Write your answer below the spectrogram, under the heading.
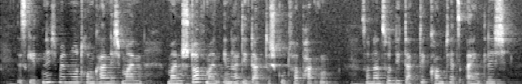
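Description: Through noticeable background noise, a woman speaks at a high pitch and a moderate pace, with fairly even intonation. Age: 50s. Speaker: podcast host and coach. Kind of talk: casual chat. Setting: studio.

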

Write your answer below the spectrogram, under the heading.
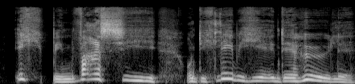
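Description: A man puts on a character voice with a fairly high pitch and a hissing sound. He speaks at a fairly slow pace.

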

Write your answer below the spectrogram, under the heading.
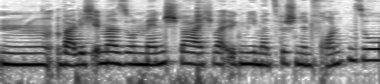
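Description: At a moderate pace, a woman talks in a plain, everyday voice at a medium pitch. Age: 20s. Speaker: nurse on parental leave, social media creator. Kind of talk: casual chat. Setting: at host's home.

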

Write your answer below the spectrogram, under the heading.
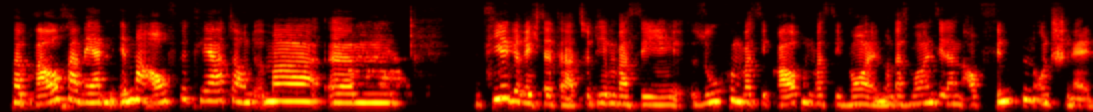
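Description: A woman speaks at a medium pitch with ordinary pitch variation. She is somewhat breathy and fairly slow. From northern Germany, Baltic coast. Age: 40s. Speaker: e-commerce consultant. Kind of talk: interview.

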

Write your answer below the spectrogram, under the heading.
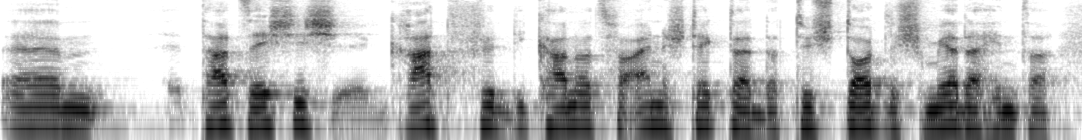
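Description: A man speaks at a moderate pace in a normal speaking voice. His pitch sits in the middle range, and his intonation stays fairly even. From Rhineland, Hennef. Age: 40s. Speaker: carnival club vice-chairman. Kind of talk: casual chat.

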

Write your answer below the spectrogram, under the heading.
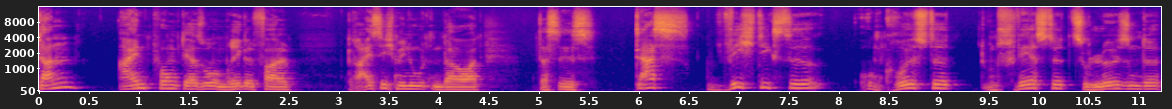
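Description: With long, frequent pauses, a man speaks at a very slow pace. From Rhineland, Cologne. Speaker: leadership coach and podcast host. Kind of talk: solo podcast monologue, advice talk.

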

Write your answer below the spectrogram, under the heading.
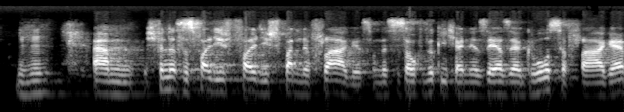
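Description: Fairly even intonation against noticeable background noise. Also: man, medium pitch for a man, moderate pace. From Kazakhstan, moved to Germany as a child. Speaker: coach and speaker. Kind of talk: interview.

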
